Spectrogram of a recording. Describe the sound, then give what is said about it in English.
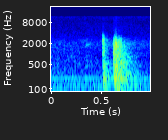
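A door to an adjoining office is closed quietly, giving two soft, muffled knocks in quick succession over a faint steady hum. “Through that door there, in the next office. Kindly close the door quietly behind.”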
